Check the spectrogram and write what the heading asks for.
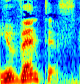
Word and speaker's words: Juventus: That's how we pronounce it, Tony. Juventus.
